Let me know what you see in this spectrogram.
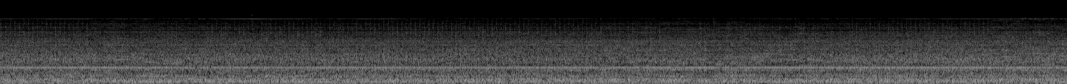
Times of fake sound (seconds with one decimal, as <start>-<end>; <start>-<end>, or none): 0.9-2.1; 6.0-8.5; 9.9-10.7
